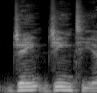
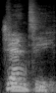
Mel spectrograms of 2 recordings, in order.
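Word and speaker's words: Jeanty: Um, and Ashton Jenty, I got to say his name right. Ran for negative one. Genty.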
